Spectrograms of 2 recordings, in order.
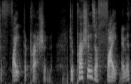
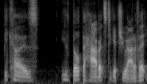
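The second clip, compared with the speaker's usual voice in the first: normal talking voice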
